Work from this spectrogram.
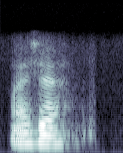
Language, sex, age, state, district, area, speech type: Kashmiri, male, 18-30, Jammu and Kashmir, Ganderbal, rural, conversation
